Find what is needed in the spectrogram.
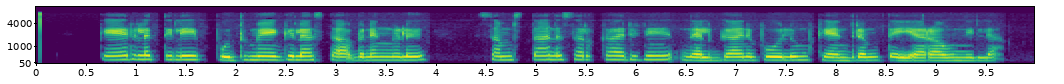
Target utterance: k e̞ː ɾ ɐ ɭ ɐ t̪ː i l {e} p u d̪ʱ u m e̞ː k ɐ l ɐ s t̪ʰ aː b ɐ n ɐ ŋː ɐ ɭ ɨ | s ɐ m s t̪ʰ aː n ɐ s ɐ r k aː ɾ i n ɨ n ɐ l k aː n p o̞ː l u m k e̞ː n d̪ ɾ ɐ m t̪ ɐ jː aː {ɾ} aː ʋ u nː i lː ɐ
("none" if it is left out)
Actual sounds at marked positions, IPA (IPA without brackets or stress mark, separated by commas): e, r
